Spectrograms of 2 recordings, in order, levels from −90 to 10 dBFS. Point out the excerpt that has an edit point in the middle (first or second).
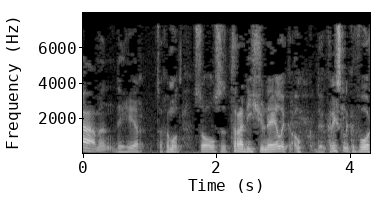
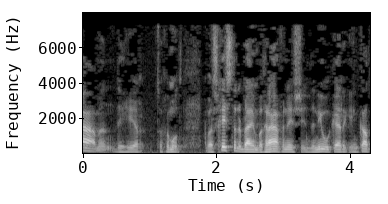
first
